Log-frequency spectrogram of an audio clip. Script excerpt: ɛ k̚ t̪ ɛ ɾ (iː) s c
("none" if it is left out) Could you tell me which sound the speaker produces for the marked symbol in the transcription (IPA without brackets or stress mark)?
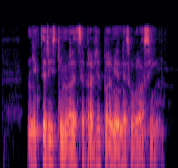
iː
